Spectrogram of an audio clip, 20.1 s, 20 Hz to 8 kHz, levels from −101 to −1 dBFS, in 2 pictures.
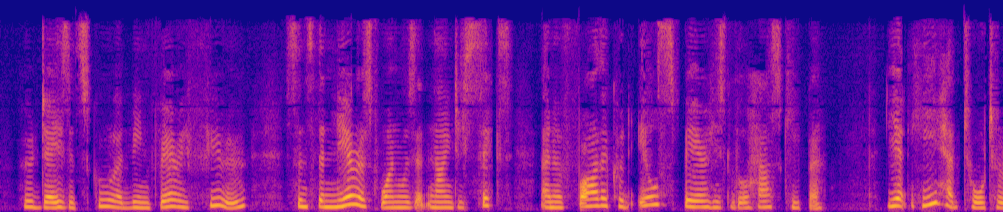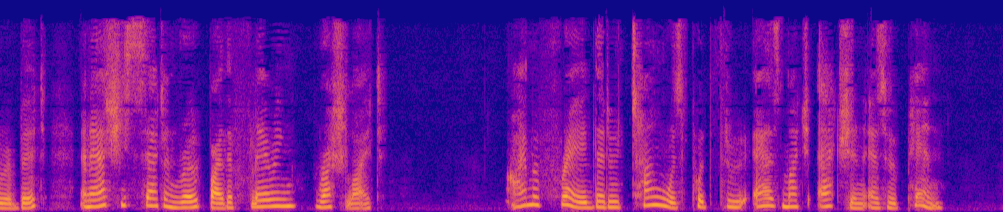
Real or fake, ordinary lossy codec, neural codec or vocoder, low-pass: fake; AAC, 32 kbps; codec, 44.1 kHz, 7.8 kbps, DAC; 7.2 kHz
